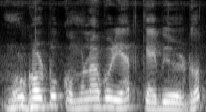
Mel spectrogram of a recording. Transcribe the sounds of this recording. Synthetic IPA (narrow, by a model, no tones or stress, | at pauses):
mʊɹɡʱɔɹtʊkɔmɔlabɔɹijatkɛbiɹdɔt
